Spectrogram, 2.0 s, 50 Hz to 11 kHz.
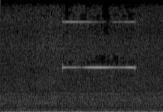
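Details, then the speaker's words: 1965 Ford F100 on Crown Vic frame with LS engine, selected into reverse: single high electronic chime about a second long over low engine rumble; warning chime likely tied to tuner's deletes, not confirmed, with pump and systems working. "see it's going crazy and it's going to keep doing that for a couple minutes"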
